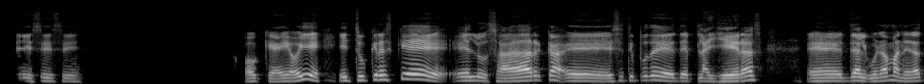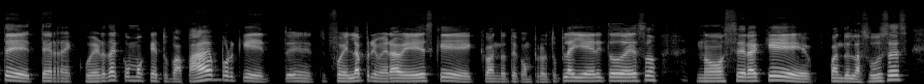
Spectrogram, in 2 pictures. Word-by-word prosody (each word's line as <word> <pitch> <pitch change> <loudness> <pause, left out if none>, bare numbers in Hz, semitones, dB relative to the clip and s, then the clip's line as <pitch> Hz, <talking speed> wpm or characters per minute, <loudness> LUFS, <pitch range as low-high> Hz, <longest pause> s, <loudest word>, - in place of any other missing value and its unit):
Sí, 155 -1 -6
sí, 150 +1 -7
sí. 140 -1 -11 1.6
Okey, 135 +2 -2
oye, 175 +1 +3
¿y 175 0 -2
tú 190 +3 -5
crees 215 0 0
que 240 -6 +4
el 180 +1 -2
usar 160 +5 +3
ca 205 - +3
eh, 160 -3 +1
ese 180 +6 -6
tipo 185 +2 -9
de 185 -5 +2
de 155 -1 -2
playeras, 150 +7 +3 0.4
eh, 155 +1 +1
de 175 - +3
alguna 165 +1 +1
manera 165 -4 0
te 170 -8 +3
te 155 -1 -5
recuerda 145 +5 -5
como 175 -2 -9
que 165 -2 -4
tu 150 - -15
papá? 140 +11 +2
Porque, 160 -9 -3
te 145 -3 -8
fue 145 +1 -4
la 170 +2 +1
primera 145 -1 0
vez 150 +2 +1
que 155 -7 -1
cuando 135 -2 -6
te - - -9
compró 120 +1 -11
tu 150 - -16
playera 165 0 +1
y 165 - -9
todo 170 0 +1
eso, 185 +4 -2 0.3
¿no 150 +1 -3
será 175 0 +2
que 170 -9 +3
cuando 150 -2 -4
las 130 0 -5
usas 210 +9 -2
160 Hz, 160 wpm, -24 LUFS, 145-175 Hz, 1.6 s, que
